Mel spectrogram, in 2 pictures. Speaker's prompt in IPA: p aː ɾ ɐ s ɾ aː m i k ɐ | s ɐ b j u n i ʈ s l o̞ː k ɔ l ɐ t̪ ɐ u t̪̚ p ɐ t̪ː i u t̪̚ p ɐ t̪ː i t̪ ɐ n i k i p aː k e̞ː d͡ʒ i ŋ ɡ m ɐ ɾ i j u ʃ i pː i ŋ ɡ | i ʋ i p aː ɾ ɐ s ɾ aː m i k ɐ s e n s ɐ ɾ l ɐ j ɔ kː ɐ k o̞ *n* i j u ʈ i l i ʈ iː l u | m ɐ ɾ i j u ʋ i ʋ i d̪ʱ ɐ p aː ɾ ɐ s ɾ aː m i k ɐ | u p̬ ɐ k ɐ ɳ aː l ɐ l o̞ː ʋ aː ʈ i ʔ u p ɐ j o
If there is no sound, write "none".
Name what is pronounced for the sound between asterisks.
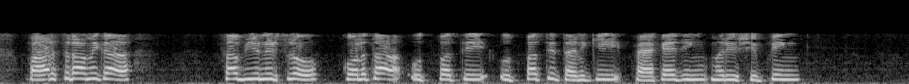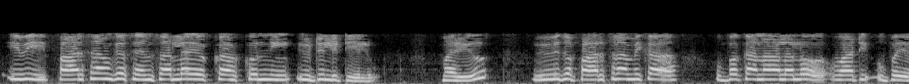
nː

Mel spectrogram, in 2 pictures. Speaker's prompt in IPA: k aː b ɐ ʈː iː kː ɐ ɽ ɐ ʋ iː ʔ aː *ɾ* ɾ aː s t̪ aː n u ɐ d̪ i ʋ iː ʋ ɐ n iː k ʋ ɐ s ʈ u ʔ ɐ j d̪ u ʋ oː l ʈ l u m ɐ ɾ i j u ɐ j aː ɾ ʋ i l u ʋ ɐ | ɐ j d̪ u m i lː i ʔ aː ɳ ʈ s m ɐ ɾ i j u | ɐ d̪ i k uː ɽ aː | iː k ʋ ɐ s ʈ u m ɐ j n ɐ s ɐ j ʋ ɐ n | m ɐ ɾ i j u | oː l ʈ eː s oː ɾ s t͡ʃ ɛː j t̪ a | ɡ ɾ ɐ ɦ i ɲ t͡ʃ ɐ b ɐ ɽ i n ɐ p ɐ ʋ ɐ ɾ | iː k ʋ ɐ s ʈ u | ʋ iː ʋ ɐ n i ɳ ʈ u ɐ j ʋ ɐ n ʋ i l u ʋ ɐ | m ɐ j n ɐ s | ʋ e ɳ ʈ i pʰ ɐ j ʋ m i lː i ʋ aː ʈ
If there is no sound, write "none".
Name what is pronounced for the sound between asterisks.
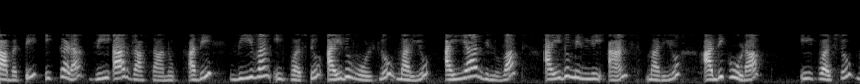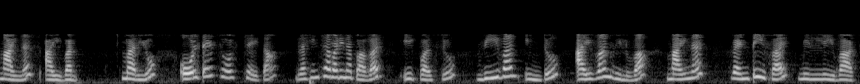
ɾ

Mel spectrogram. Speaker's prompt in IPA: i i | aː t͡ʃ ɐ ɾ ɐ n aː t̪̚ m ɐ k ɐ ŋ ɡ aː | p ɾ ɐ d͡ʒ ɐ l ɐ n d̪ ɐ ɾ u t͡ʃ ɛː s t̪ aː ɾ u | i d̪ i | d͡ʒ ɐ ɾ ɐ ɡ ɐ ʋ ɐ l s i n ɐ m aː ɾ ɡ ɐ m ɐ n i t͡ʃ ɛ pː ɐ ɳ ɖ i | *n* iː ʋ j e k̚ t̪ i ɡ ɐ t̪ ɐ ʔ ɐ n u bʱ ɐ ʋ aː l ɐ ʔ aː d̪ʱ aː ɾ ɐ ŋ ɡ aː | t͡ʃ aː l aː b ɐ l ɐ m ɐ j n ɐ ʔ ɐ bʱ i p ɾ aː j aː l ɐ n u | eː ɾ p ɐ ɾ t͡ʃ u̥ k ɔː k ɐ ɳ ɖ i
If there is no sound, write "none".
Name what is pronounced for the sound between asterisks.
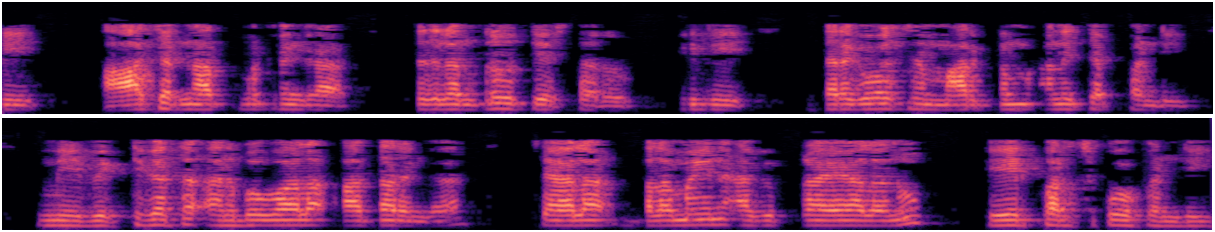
m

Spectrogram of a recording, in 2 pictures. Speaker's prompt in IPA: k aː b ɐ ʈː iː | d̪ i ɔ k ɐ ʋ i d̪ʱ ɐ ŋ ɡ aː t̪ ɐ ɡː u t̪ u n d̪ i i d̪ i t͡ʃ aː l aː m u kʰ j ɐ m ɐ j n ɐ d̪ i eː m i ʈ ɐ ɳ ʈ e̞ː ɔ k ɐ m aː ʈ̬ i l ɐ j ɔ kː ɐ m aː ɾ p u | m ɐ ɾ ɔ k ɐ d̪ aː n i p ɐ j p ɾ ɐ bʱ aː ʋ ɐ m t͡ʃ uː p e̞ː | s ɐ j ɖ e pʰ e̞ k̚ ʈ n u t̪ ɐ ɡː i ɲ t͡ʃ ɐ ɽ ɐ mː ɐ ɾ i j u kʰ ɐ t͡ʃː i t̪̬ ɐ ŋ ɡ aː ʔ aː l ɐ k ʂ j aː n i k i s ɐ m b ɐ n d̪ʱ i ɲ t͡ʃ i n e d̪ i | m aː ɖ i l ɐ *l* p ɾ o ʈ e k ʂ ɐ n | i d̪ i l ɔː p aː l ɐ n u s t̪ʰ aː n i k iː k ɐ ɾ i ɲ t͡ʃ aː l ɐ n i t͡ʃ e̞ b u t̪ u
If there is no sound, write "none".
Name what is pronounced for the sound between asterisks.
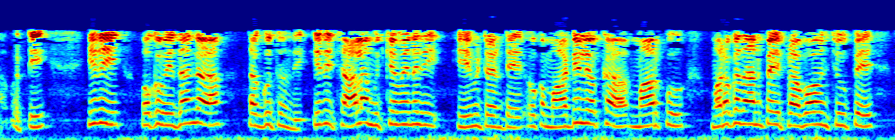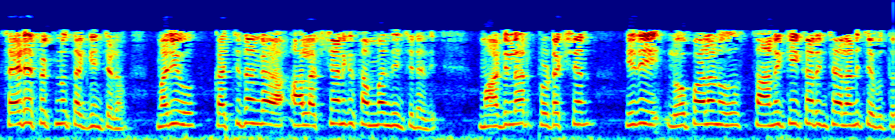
ɾ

